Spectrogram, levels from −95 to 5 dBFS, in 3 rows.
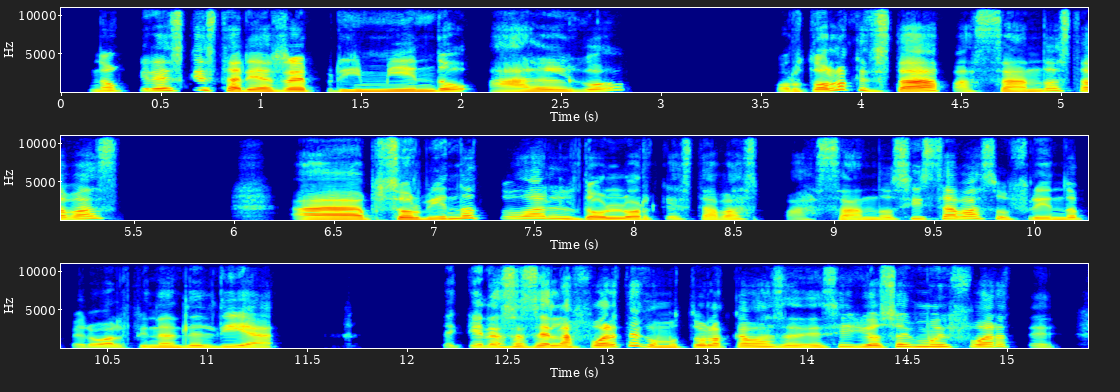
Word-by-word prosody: ¿No 225 +3 -4
crees 250 +2 0
que 300 - -4
estarías 190 -9 +4
reprimiendo 185 -1 +1
algo? 190 - -2 0.7
Por 190 -3 -7
todo 205 - +3
lo 395 - +2
que 290 - -5
te - - -7
estaba 195 +6 +8
pasando, 180 -2 -2
estabas 250 +2 -2 0.8
absorbiendo 180 - +4
todo 275 -2 -5
el 245 -8 -5
dolor 155 +3 +1
que 220 - -14
estabas 195 -1 -6
pasando. 150 +5 -6
Sí 225 +4 -7
estabas 245 +4 0
sufriendo, 175 -2 -5
pero 165 -8 -6
al 130 0 -4
final 160 +3 -5
del 195 +1 -5
día 190 -3 -1 0.8
te - - -14
querías 185 +3 -3
hacer 200 -2 +3
la 200 0 +4
fuerte, 225 - +1
como 180 -3 -4
tú 195 +5 -4
lo 210 - +2
acabas 225 +2 -2
de 195 -3 -4
decir. 180 +7 -5
Yo 210 -1 +1
soy 260 +5 -1
muy 250 0 0
fuerte, 240 -7 -4
200 Hz, 170 wpm, -23 LUFS, 175-230 Hz, 0.8 s, estaba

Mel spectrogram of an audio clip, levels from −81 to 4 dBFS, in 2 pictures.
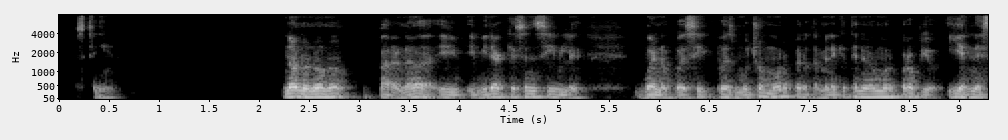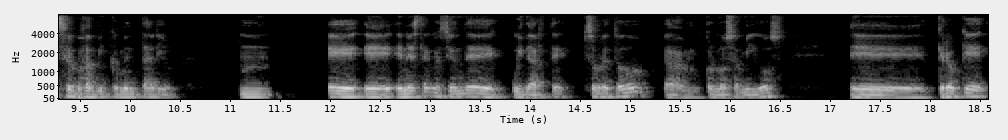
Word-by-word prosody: Sí. 80 +2 -10 1.6
No, 110 +2 +7
no, 105 -2 +6
no, 105 +1 +7
no, 105 0 +1 0.3
para 90 -4 -3
nada, 105 +4 0
y 90 -1 -3
y 90 - -6
mira 105 +4 +1
qué 100 -1 -2
sensible. 100 -3 -2 0.5
Bueno, 90 -3 0
pues, - - 0
sí, 100 +2 -3
pues, 95 -4 -1
mucho 95 +7 -3
amor, 115 +3 0
pero 95 -3 -3
también 90 0 -5
hay 90 - -3
que 105 - -7
tener 105 -1 0
amor 105 0 +2
propio, 105 -6 -2
y 105 0 +2
en 95 +1 +1
ese 95 +3 +2
va 100 -1 0
mi 100 0 -5
comentario, 100 0 -3 0.6
mm, 100 -1 -2 0.6
eh 105 -2 +7
eh, 100 0 +5
en 100 - +5
esta 110 +6 0
cuestión 110 -5 -2
de 105 -3 +2
cuidarte, 100 +2 -4
sobre 110 0 -1
todo, 140 +5 -2
am, 85 -2 -7
con 95 +3 -5
los 90 -1 -2
amigos, 115 +7 -4 0.6
eh, 85 -4 +1
creo 105 -1 +3
que 115 -1 0
100 Hz, 155 wpm, -22 LUFS, 90-105 Hz, 1.6 s, No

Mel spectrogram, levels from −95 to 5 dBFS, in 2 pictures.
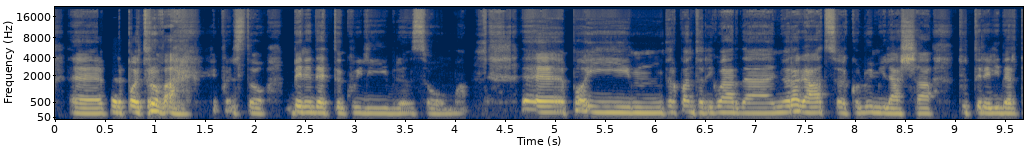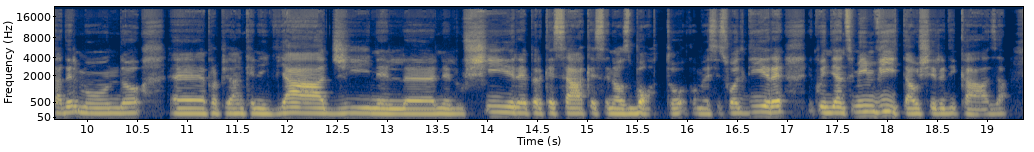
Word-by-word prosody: ehm, 145 -2 0
per 165 +3 +2
poi 165 - +6
trovare 175 -4 +4 0.4
questo 150 -2 -5 0.2
benedetto 170 -3 -1
equilibrio, 150 -1 -7
insomma. 145 -1 -4 0.5
Ehm, - - +4
poi, 170 -2 -2
mhmm, 160 0 -3
per 170 +2 -7
quanto 170 -2 -4
riguarda 160 -2 -3
il 155 - -6
mio 175 +1 -1
ragazzo, 165 -4 +2
ecco, 160 0 -7
lui 170 +2 -6
mi 160 -2 -4
lascia 145 0 0 0.2
tutte 165 0 -8
le 155 - -1
libertà 150 0 -3
del 170 +3 -1
mondo, 155 0 -3 0.3
ehm, 145 -1 +1
proprio 150 +1 -5
anche 145 0 -4
nei 140 -1 -1
viaggi, 150 0 +3
nel 135 -1 +1
nell'uscire, 155 +4 +1
perché 150 0 -2
sa 150 -1 +5
che 150 - -6
se 150 - +4
no 140 -1 +1
sbotto, 145 +1 -1
come 140 -1 -8
si 135 +4 -2
suol 155 +1 -1
dire, 175 +2 +4 0.3
e - - -26
quindi 165 0 +1
anzi 160 +1 +4
mi 185 - 0
invita 185 -5 +1
a - - +2
uscire 145 0 -1
di 150 +1 -7
casa. 130 +2 -6
155 Hz, 160 wpm, -22 LUFS, 145-165 Hz, 0.5 s, poi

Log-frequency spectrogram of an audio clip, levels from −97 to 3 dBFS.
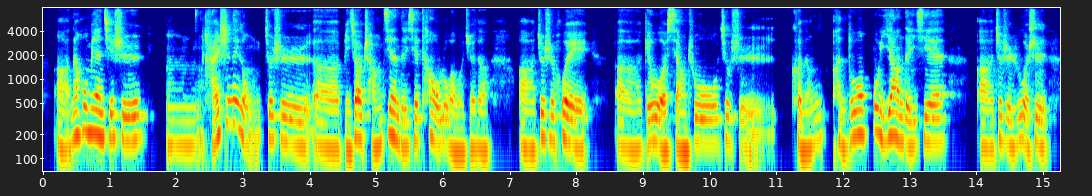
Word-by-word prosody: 啊， 140 -3 -4
那 195 +2 +2
后 225 +3 +2
面 210 -3 +6
其 180 -1 +1
实， 175 -1 +1 0.3
嗯， 150 0 -8 0.2
还 - - +1
是 270 +6 -1
那 275 0 +5
种 180 -3 -1
就 180 -1 -1
是， 155 -5 -1
呃， 140 -3 -1
比 130 -1 -6
较 180 +7 +7
常 150 -5 -4
见 190 +3 +3
的 145 - -2
一 - - -4
些 155 +3 0
套 170 0 0
路 155 0 -1
啊， 135 - -1
我 125 -1 -2
觉 130 +2 -4
得。 130 -1 -4 0.4
啊， 135 -2 -3
就 160 +9 0
是 175 -1 -1
会， 165 -5 +4 0.3
呃， 135 -3 -5
给 150 +4 0
我 160 -6 +6
想 125 0 0
出 155 +3 0
就 165 +1 -4
是 185 +5 -7 0.2
可 - - -1
能 140 +7 -4
很 155 -4 -6
多 195 +5 +4
不 210 +1 0
一 175 - -1
样 190 -3 +4
的 155 - +2
一 145 +1 -4
些 160 +1 0 0.4
呃， 140 -1 -3
就 175 +5 -3
是 155 -2 -3
如 145 +4 -4
果 175 - +2
是 145 -4 -2
155 Hz, 210 characters per minute, -23 LUFS, 140-180 Hz, 0.4 s, 较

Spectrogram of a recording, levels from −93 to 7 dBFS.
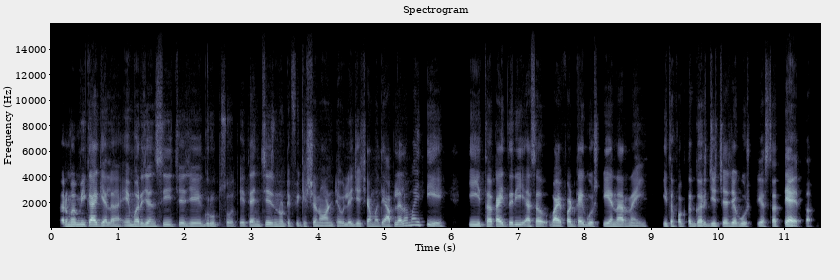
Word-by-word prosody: तर 120 - +2
मग 135 +1 +2
मी 145 +1 +1
काय 155 +1 +7
केलं 115 -1 -1
एमर्जन्सी 130 +2 -1
चे 135 -1 -2
जे 130 +1 -2
ग्रुप्स 125 0 -6
होते 110 0 -6
त्यांचे 125 +3 -1
नोटिफिकेशन 120 -3 -5
ऑन 105 0 -3
ठेवले 100 +2 -3
ज्याच्यामध्ये 130 +3 -4
आपल्याला 140 +8 0
माहिती 230 - -4
आहे, 100 - -3
की 125 +5 -6
इथं 130 +2 +2
काहीतरी 140 +1 +3
असं 135 +3 +1
वायफट 105 +5 +4
काही 130 - +4
गोष्टी 110 +2 -3
येणार 130 0 +2
नाही, 100 -3 -5 0.3
इथं 120 +2 -2
फक्त 130 +1 -1
गरजेच्या 120 +4 +1
ज्या 140 +2 +2
गोष्टी 115 -4 -4
असतात - - -1
त्या - - +11
येतात. - - -1
125 Hz, 180 wpm, -25 LUFS, 115-135 Hz, 0.3 s, त्या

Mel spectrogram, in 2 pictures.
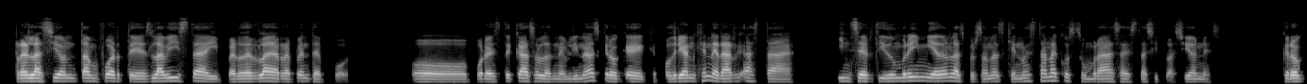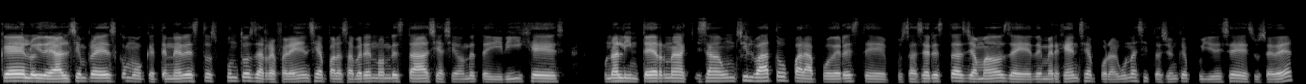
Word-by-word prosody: relación 150 +1 +5
tan 150 -1 +1
fuerte, 150 -3 +1
es 130 - -6
la 150 0 +6
vista 155 -2 +2
y 125 - -4
perderla 135 +5 +2
de 140 -1 +5
repente 135 +1 -3
por - - -13 0.6
o 125 -2 0
por - - -2
este 125 +4 -1
caso, 150 -1 +2
las 135 -3 0
neblinas, 130 +7 -3
creo 140 - +1
que 135 -3 +1
que - - -18
podrían 150 +1 +2
generar 150 -6 +1
hasta 125 -6 -3 0.4
incertidumbre 150 +2 0
y 175 - 0
miedo 160 -2 +3
en 165 - -2
las 155 -3 +1
personas 135 +2 -6
que 130 - -7
no 145 - -5
están 165 +3 -5
acostumbradas 135 -5 -3
a 130 - -3
estas 125 +1 -8
situaciones. 125 +1 -8 0.6
Creo 145 0 +3
que 160 +1 +8
lo 150 -1 +6
ideal 140 -1 +6
siempre 155 -1 +3
es 155 - +1
como 150 -5 -5
que - - -6
tener 135 +3 -1
estos 155 +1 -1
puntos 165 0 -3
de - - +2
referencia 135 +4 -1
para 135 -2 -2
saber 135 +2 -2
en 145 +1 -2
dónde 145 +1 -2
estás 145 -1 +1
y - - -5
hacia 125 - -8
dónde 135 +2 -6
te 130 - -7
diriges, 135 +3 -2 0.4
una 150 +2 +3
linterna, 150 0 +3
quizá 150 +1 -2
un 155 +1 -4
silbato 175 0 +1
para 145 -6 0
poder 130 +1 -3
este, 130 -4 -5
pues, 125 -1 -16
hacer 140 +3 -2
estas 150 +1 0
llamadas 140 +2 0
de 125 -2 0
de 125 - -4
emergencia 140 +5 -3
por 125 -3 -7
alguna 140 +7 -6
situación 135 -4 -10
que 150 - -6
pudiese 125 +3 -5
suceder. 125 - -2
145 Hz, 185 wpm, -23 LUFS, 130-150 Hz, 0.6 s, que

